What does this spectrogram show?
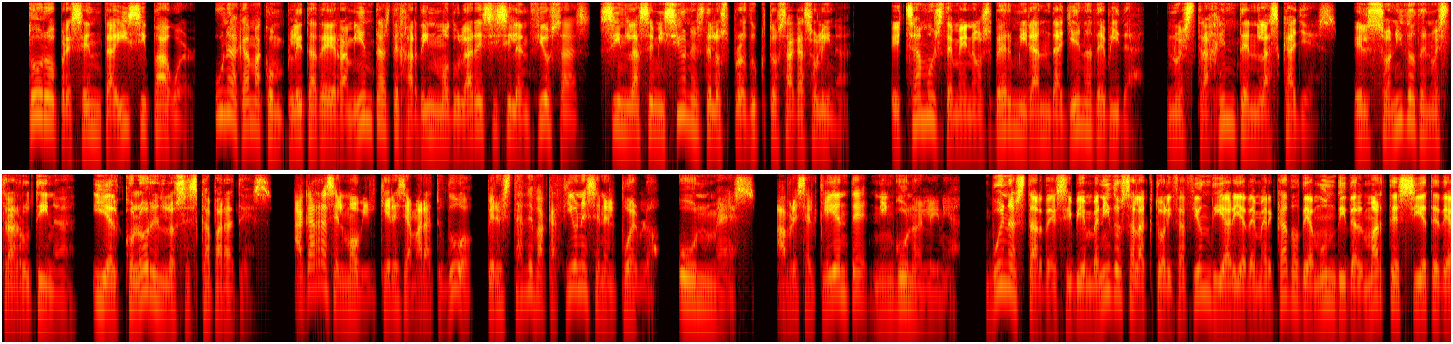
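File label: ESEU General, Spanish (Spain); GoLocalise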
